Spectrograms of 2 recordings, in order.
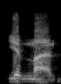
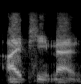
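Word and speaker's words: Yip Man: yemen oh by the way his name is pronounced as yipman but not ip man so please don't call him ip men please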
